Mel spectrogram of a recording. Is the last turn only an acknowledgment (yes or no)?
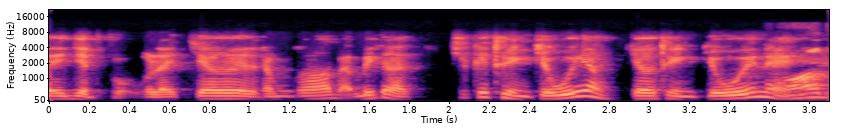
no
